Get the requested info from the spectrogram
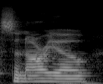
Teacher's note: the stress on the middle syllable makes the E just be a reduced vowel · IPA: /sɪˈnerioʊ/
